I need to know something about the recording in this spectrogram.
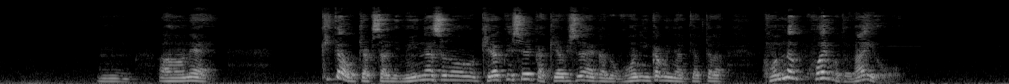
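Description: A man speaks on a phone close by, talking with animation.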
